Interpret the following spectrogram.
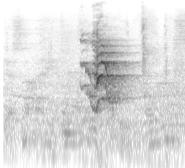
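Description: Small white puppy giving one high-pitched bark about a second in, followed by a short click.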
